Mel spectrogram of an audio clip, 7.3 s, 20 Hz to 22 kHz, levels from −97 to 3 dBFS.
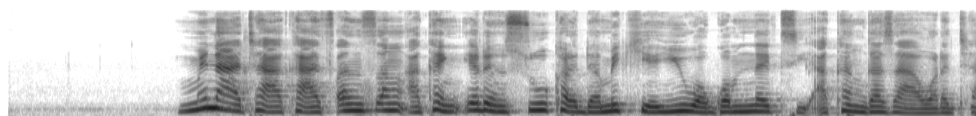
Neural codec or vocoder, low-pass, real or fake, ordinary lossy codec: none; 14.4 kHz; real; none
